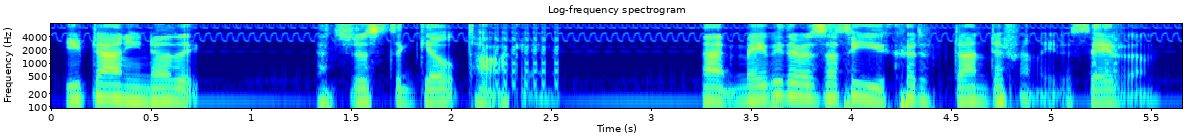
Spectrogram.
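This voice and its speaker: A man's voice: mid-range voice, steady tone, fast talker, a little hiss or hum, low-quality recording. A man streaming a narrative game, reading its text aloud and breaking off for sarcastic, profane asides.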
